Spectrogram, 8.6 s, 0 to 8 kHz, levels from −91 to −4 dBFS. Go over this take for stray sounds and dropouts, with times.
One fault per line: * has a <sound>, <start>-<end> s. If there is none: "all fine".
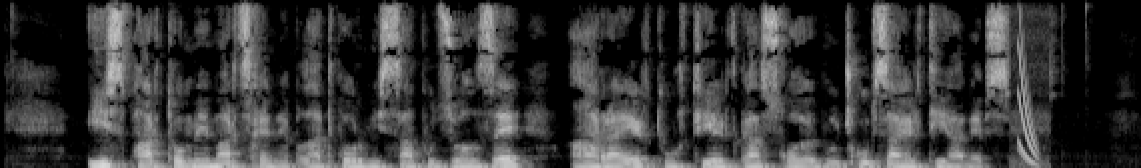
* has a chirp, 7.6-7.8 s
